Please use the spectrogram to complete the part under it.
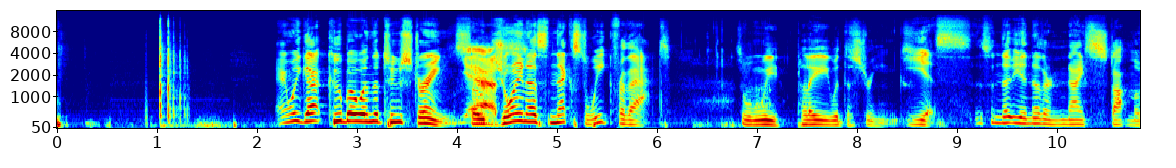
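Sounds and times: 
dice clattering across a hard surface: 1.0 - 1.4
speech: 2.2 - 6.2, 6.8 - 10.8.

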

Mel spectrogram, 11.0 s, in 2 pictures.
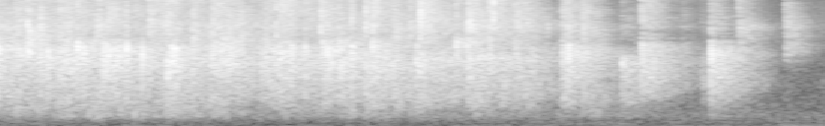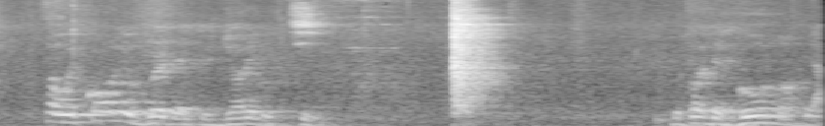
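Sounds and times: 
audience clapping: 0.0 - 5.5
speech: 6.5 - 7.8, 10.0 - 11.0.

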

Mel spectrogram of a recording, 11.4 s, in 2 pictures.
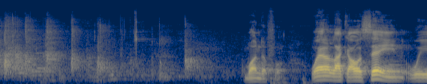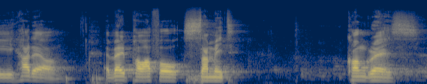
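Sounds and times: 
audience clapping hands: 0.0 - 2.8
speech: 3.3 - 8.9, 10.4 - 11.2.

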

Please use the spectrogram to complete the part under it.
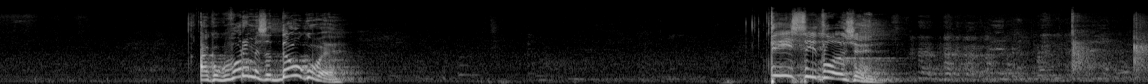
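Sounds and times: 
speech: 2.0 - 3.6, 7.9 - 8.9
laughter: 9.1 - 11.4
audience clapping: 10.3 - 11.4.

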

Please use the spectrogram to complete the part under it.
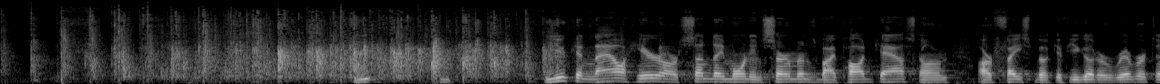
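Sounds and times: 
audience applause: 0.8 - 6.8
speech: 3.6 - 3.8, 5.4 - 11.5.

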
